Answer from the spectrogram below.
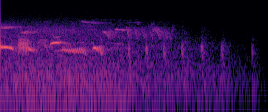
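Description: bird, birds singing outdoors

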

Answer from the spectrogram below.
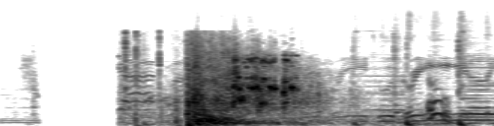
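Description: bird, turkey gobbling

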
